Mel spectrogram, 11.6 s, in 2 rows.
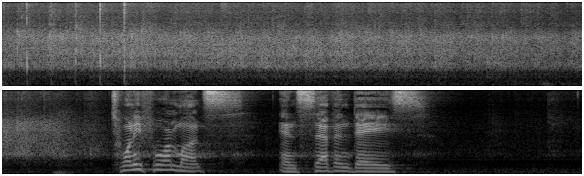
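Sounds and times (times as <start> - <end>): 
audience applause: 0.0 - 6.7
speech: 7.0 - 10.0.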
